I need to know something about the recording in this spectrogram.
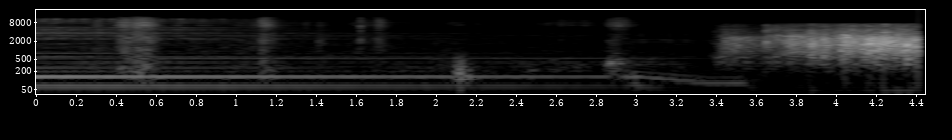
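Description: Small toy drumsticks tap on toy drums.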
